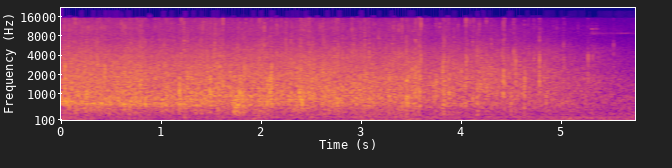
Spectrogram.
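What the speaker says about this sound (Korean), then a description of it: "다시 한번 큰 박수로 더 알려주시기 바랍니다" Sustained applause from a large audience at a Korean Catholic charismatic renewal national convention, dense steady clapping filling the hall, loud and continuous before gradually thinning toward the end.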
